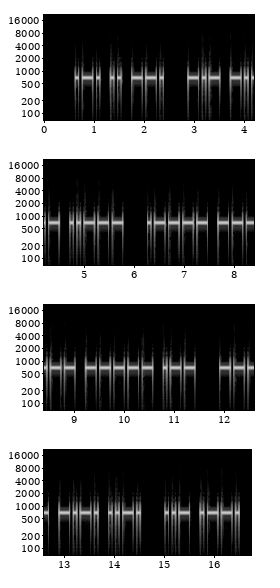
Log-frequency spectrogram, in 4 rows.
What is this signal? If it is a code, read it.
Morse code, heard as a keyed tone, about 17 wpm, 700 Hz. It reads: RIG KX2 100W OCF UP
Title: Practice QSO - Exchange 2 - Info - 17wpm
